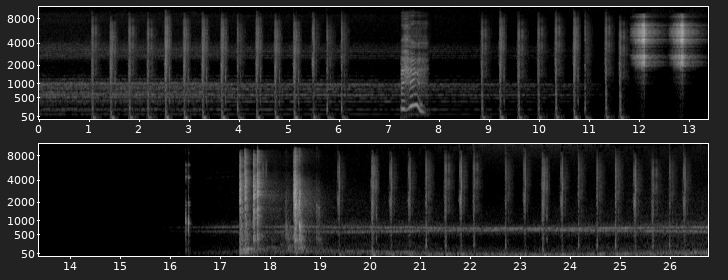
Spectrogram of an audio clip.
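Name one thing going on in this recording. Quick footsteps slap on a hard stone floor.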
